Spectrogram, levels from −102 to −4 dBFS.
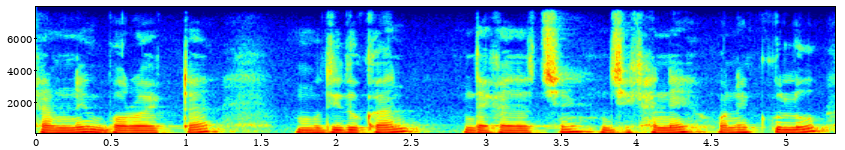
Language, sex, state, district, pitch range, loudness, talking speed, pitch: Bengali, male, Tripura, West Tripura, 140-165 Hz, -16 LUFS, 100 wpm, 145 Hz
